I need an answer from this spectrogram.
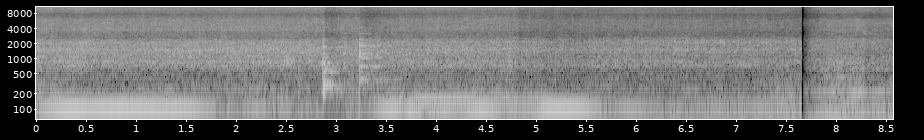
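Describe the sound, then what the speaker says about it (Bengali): Pieces of silver carp fry in hot oil, giving a steady sizzling hiss throughout with a low hum beneath and a few brief clicks and knocks from the pan. "এখানে তেল গরম হয়ে গেছে আমি এবার এক এক করে মাছগুলো ছেড়ে দেবো"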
